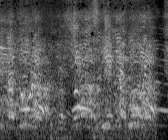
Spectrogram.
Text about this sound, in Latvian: Arī šodien Kišiņevā notiek prokrieviska demonstrācija. Protestētāju vidū pārsvarā pensionāri ar valdību kritizējošiem plakātiem un pareizticīgo ikonām rokās.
